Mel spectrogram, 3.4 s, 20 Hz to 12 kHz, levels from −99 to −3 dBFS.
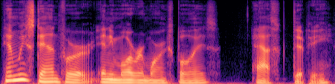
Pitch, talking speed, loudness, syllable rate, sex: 105 Hz, 180 wpm, -19 LUFS, 4.7 syllables/s, male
